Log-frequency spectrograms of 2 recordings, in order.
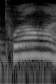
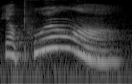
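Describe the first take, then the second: First: Said in the usual way. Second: Jeolla dialect call. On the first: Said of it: "이렇게 안 하고". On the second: Retold or imitated. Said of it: "친한 언니가 전라도거든요".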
